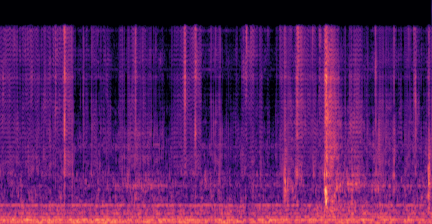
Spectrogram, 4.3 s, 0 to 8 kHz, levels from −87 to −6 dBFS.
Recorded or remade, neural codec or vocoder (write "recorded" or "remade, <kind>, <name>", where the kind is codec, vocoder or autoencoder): remade, vocoder, BigVGAN v2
